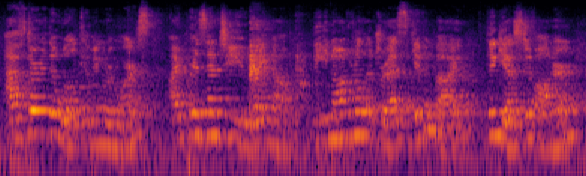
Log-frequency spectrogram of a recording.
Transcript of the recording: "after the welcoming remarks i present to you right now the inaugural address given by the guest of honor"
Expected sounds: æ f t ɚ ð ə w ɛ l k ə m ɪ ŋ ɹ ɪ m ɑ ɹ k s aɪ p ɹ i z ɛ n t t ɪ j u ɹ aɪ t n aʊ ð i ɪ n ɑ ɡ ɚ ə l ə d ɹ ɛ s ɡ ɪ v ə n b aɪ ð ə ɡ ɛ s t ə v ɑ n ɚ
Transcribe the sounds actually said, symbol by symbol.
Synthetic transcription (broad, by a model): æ f t ɚ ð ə w ɛ l k ə m ɪ ŋ ɹ ɪ m ɑ ɹ k s aɪ p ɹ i z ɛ n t t ɪ j u ɹ aɪ t n aʊ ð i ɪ n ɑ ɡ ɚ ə l ə d ɹ ɛ s ɡ ɪ v ə n b aɪ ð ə ɡ ɛ s t ə v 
